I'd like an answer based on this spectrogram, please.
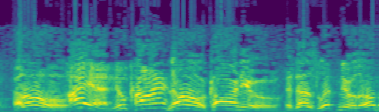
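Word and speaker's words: Carnu: Why don't you buy a can of Johnson's Car New and wax polish your car this easy way? Here's how it's spelled.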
